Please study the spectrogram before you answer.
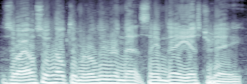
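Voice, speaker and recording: A man co-hosting a podcast in casual chat, telling stories in an unhurried way. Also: mid-range voice, a little mellow, clear, resonant tone. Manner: unhurried, storytelling delivery. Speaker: podcast co-host.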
